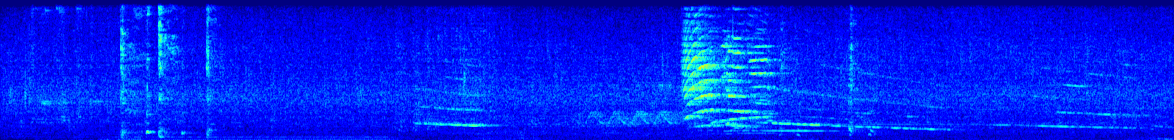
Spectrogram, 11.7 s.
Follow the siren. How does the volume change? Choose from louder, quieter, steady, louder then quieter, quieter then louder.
louder then quieter.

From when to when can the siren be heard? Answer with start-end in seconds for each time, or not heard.
4.1-11.7.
